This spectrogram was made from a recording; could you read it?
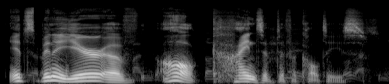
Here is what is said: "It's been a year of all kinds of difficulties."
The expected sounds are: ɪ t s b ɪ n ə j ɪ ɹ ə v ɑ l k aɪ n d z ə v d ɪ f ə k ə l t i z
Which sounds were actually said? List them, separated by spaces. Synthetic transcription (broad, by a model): ɪ t s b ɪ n ə j ɪ ɹ ə v ɑ l k aɪ n d z ə v d ɪ f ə k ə l t i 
